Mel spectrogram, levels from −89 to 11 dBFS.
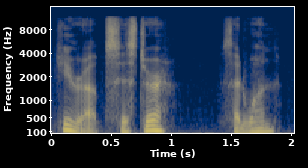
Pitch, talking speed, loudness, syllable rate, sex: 110 Hz, 150 wpm, -19 LUFS, 4.7 syllables/s, male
